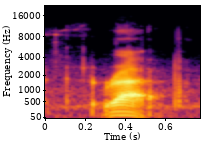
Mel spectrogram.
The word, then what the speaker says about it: wrap: The W silent. Rap.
